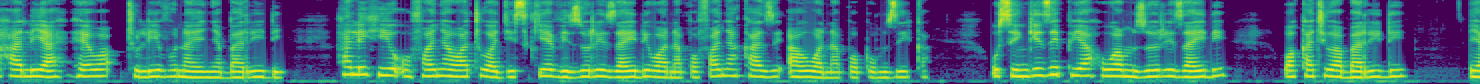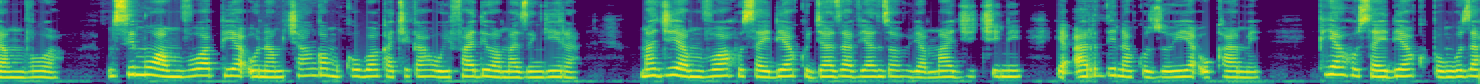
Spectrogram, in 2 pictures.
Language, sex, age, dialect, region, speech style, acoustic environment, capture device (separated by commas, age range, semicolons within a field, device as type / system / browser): Swahili, female, 18-24, Kenya - Nairobi Sheng-influenced, Kenya, anxious; relaxed; excited; focused, nature, mobile / Linux / Chrome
